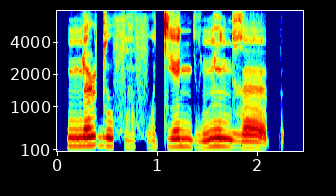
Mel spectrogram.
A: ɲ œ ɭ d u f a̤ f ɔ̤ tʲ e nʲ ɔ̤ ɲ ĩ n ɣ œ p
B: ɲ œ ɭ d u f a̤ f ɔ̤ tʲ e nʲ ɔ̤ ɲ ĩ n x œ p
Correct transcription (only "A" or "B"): A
